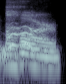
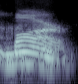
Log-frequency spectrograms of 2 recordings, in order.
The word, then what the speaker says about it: Meagher: It's an unusual name. It's Meagher. We pronounce it Meagher. Meagher. Okay, Meagher. But if I was in Ireland, I would pronounce it Mar, like Marr.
